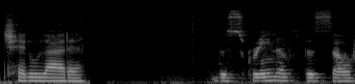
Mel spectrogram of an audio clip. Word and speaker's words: cellulare: Just listen to this, and I think it's meant to be pronounced cellulare.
